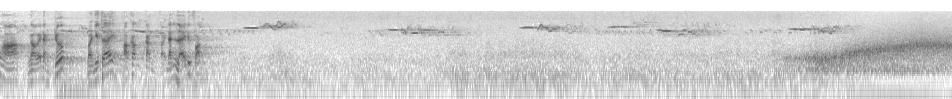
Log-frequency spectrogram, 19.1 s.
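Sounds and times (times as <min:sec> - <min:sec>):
steady low hiss: 0:00.0 - 0:19.0
birds chirping: 0:10.6 - 0:19.0.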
